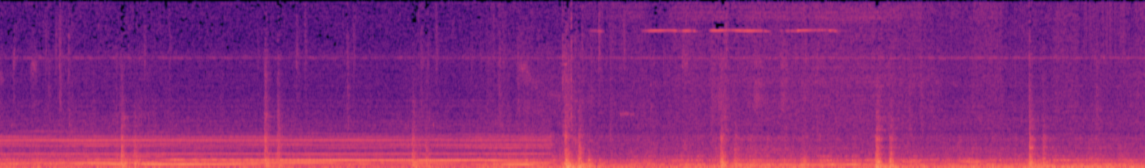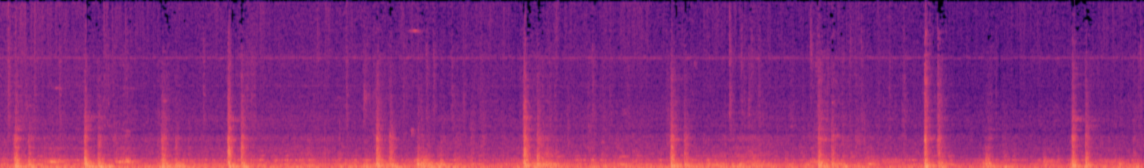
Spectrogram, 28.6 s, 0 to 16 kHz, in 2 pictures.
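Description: Kintetsu 22600 series train running, with the whine of its Mitsubishi IGBT-VVVF inverter and traction motors: several steady tones, some sliding slightly lower. About seven seconds in, the inverter tones stop. The train runs on with a rumble and wheels clicking over rail joints, often in pairs.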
